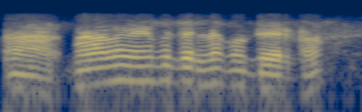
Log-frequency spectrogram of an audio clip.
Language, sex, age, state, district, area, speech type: Malayalam, male, 18-30, Kerala, Wayanad, rural, conversation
